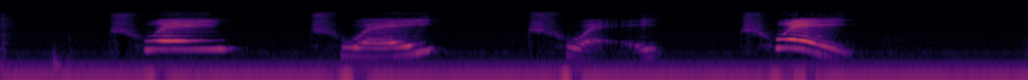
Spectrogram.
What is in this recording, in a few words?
"chui", Chinese pinyin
